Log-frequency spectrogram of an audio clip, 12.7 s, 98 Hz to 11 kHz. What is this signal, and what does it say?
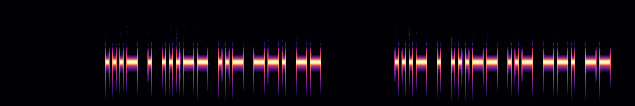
Morse code, heard as a keyed tone, about 17 wpm, 700 Hz. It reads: VE3UGM VE3UGM
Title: DXCC-100 Call Signs - 6 Characters - Repeated 2x - 17wpm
